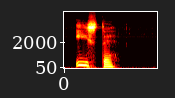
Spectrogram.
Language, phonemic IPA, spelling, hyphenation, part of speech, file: Greek, /ˈiste/, είστε, εί‧στε, verb, El-είστε.ogg
- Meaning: second-person plural present of είμαι (eímai): "you are"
